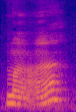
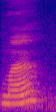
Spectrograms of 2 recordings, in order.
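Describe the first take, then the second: First: It is said with the third tone. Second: It is said with the second tone. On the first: "nada ketiga... Jadi turun dulu terus naik" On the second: "nada kedua ini agak susah dibacanya... kayak manggil mama"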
